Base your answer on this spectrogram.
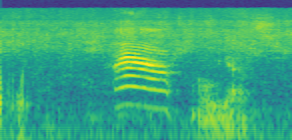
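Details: Friendly, chatty female Siamese cat, described as happy, talking with its owner indoors: one clear arched meow rising then falling over about half a second, preceded and followed by soft human murmuring.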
